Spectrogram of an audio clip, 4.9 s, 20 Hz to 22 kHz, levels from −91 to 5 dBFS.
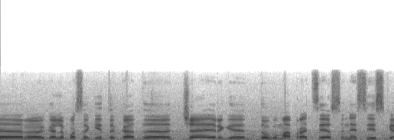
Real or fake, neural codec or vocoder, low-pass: real; none; 10.8 kHz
